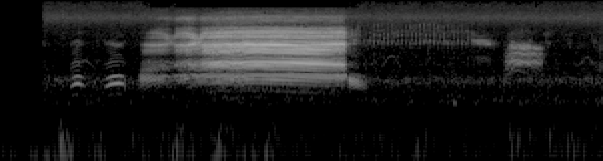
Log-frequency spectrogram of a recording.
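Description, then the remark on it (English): A yellow-headed blackbird's snarl song: a few short, clear introductory notes, then a long, loud, harsh buzzing rasp lasting over a second, followed by a brief buzzy note. A single bird, without talking. “And here's an example of the snarl song.”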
